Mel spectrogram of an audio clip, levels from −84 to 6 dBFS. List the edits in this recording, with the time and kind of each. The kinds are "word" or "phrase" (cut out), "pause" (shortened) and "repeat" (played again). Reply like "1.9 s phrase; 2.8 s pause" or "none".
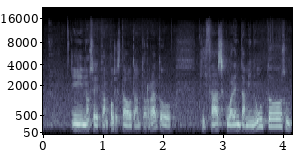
1.2 s word; 2.5 s pause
